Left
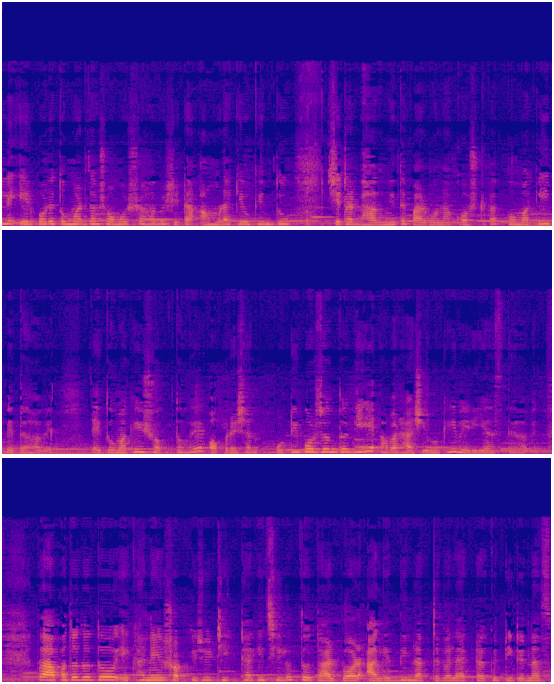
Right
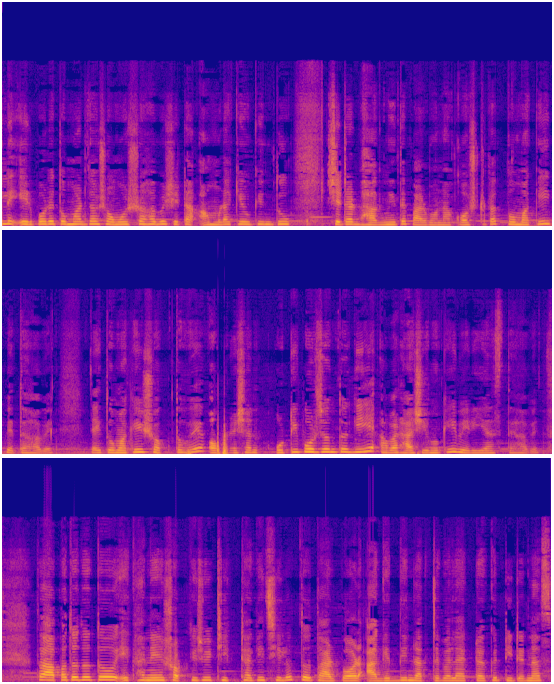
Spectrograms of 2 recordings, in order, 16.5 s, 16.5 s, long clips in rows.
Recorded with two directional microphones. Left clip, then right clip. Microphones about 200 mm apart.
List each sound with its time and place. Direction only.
0.0 s a woman's voice: 40° right (ahead or behind)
